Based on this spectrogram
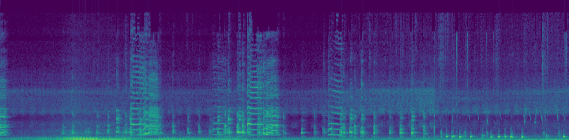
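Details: Several loud, harmonic rooster crows rise from a rooster family making noise together, each about a second long, over a low hum. Dense, quick clucking follows in the final seconds.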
